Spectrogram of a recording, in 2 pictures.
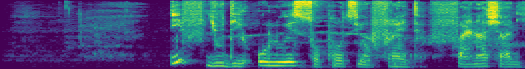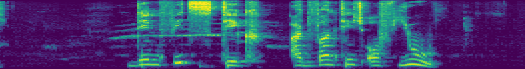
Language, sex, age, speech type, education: Nigerian Pidgin, male, 15-29, spontaneous, tertiary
